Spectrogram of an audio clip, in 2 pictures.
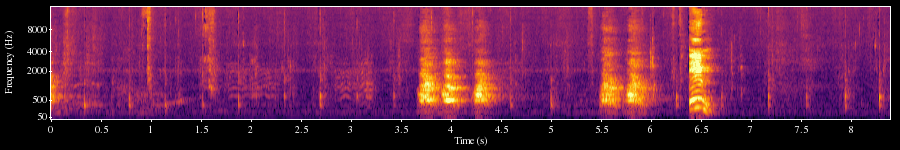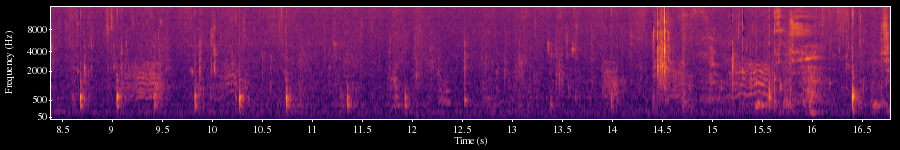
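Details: Purebred Border Collie puppy, male number 03 from a litter born 4 October 2013 at a Vietnamese breeding kennel, lets out three loud sharp yapping bursts amid quieter ticking sounds, with a person talking indoors.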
